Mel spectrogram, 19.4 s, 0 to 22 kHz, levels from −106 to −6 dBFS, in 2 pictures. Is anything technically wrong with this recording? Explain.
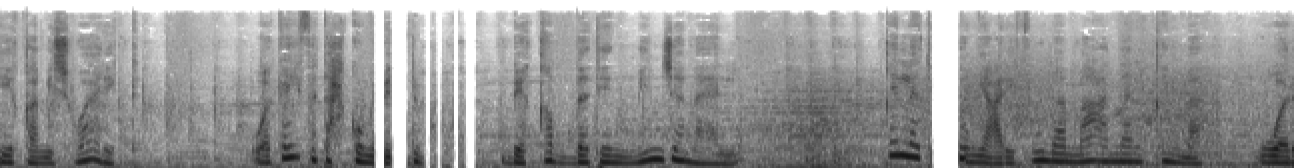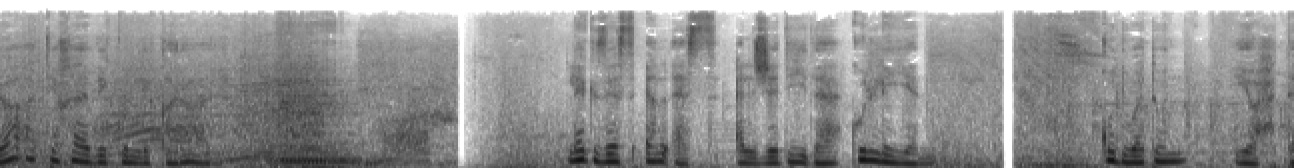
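Yes, there's digital broadcast dropout at 2.79–3.60 s (several short holes, longest about 128 ms), 6.97–7.24 s and 17.21–17.35 s. The receiver muted on bad frames, so the sound snaps to silence with a 3 ms fade and returns with that stretch gone.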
